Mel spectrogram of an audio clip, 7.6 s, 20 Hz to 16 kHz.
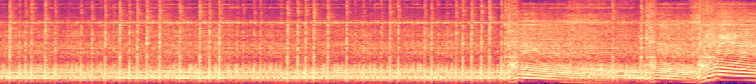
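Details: Ported Husqvarna 61 chainsaw, 48mm open port, Dukes piston, over 200 PSI compression, 28-inch bar, likely late 70s–early 80s, unstarted for months: crisp high steady full-throttle scream then quick clean blips; strong, healthy and snappy running.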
